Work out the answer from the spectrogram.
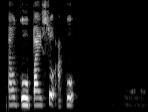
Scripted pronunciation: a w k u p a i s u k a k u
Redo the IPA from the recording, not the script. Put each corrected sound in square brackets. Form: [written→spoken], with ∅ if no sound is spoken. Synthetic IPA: a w k u p a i s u [k→ʔ] a k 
